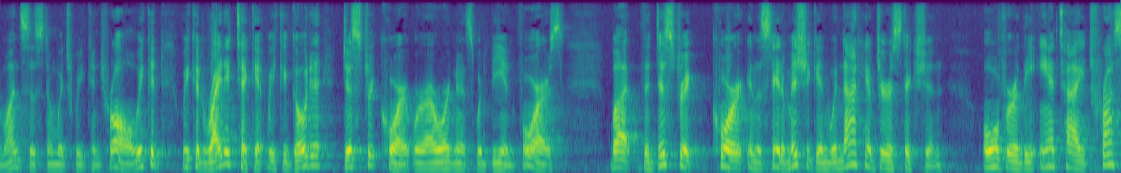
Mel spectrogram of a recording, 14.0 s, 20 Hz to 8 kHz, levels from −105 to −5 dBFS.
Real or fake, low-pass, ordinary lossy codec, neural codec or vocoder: real; 7.2 kHz; MP3, 48 kbps; none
